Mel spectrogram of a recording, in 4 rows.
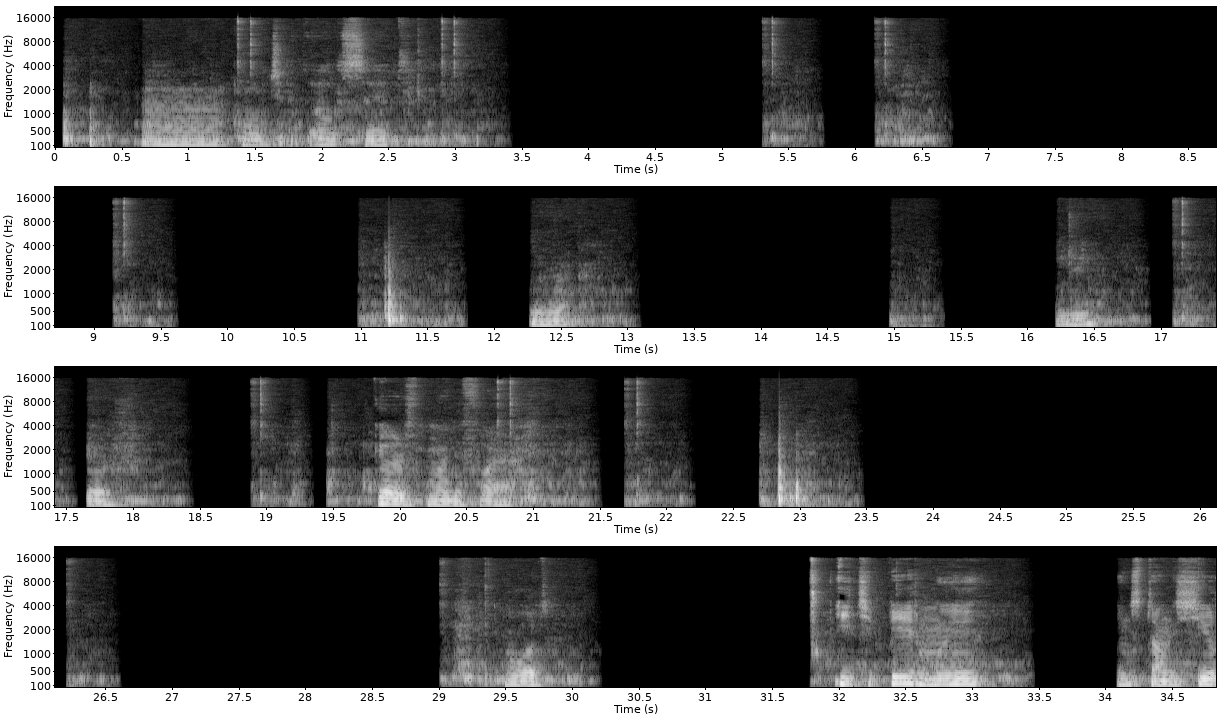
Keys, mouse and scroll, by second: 1.4 click, 2.9-6.2 drag, 14.5 scroll down 4, 15.2 scroll down 1, 16.3 scroll up 2, 17.1-19.4 drag, 19.4-19.8 scroll down 11, 20.7 click, 24.5-26.2 scroll up 2, 26.2-29.2 drag, 29.3-34.8 middle drag.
